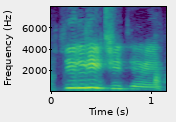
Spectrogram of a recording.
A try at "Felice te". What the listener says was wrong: Okay, no, what I want to do is a little bit slower. With the pointing landing on te.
